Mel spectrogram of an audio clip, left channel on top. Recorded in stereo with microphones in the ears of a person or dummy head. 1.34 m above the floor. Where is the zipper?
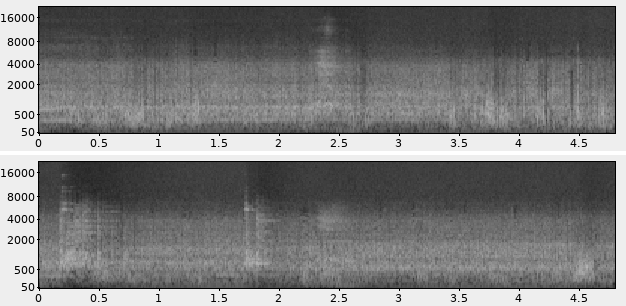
60° left (ahead or behind), 6.5 m.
